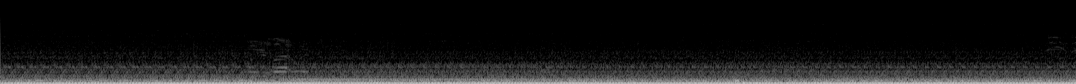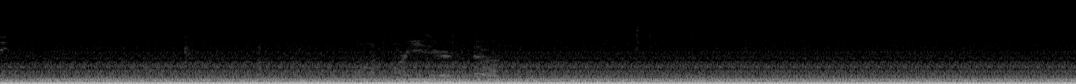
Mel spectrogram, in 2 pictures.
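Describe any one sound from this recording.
A diesel engine rumbles steadily close by, heard from inside a machine's cab.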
